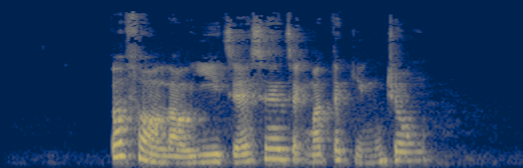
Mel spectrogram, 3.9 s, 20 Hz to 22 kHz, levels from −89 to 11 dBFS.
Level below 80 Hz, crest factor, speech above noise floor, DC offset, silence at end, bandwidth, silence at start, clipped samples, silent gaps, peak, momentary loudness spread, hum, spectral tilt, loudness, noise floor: -66 dBFS; 18 dB; 53 dB; under 0.1%; 0.75 s; 16 kHz; 0.85 s; under 0.1%; none; -2 dBFS; 10 LU; none; -4.5 dB/octave; -19 LUFS; -71 dBFS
